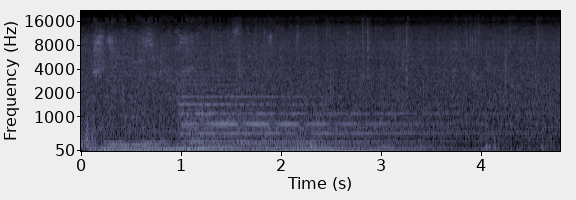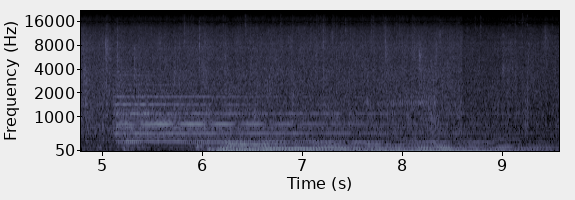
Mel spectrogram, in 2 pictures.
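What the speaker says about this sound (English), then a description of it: "Should Paul ring the bell anyway?" Deep tolling bell strikes ring out in the video game Eternal Darkness, two long resonant peals over a steady rain-like hiss.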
